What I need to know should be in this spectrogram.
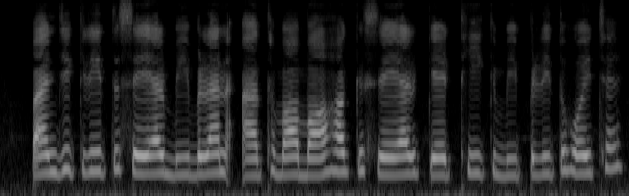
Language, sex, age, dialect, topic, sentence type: Maithili, female, 36-40, Eastern / Thethi, banking, statement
